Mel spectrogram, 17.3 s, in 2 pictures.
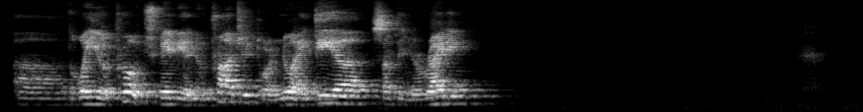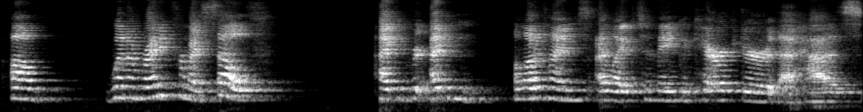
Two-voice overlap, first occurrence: none

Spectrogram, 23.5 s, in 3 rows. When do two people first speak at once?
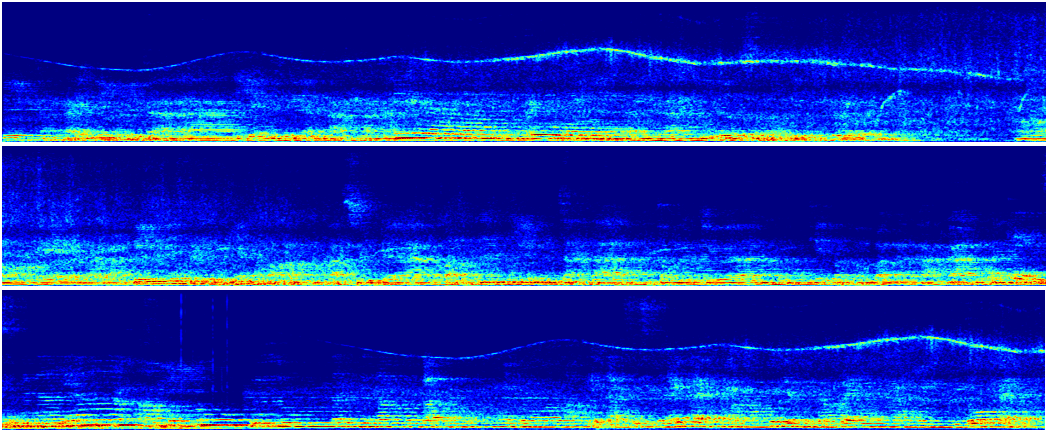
2.9 s

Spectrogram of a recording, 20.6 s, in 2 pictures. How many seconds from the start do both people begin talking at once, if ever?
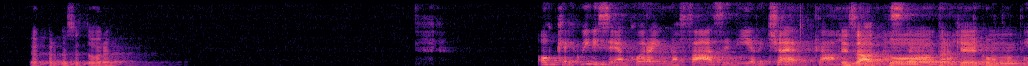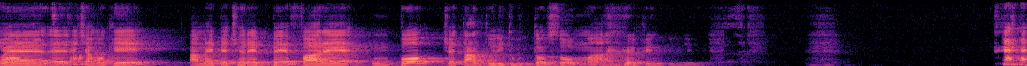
8.4 s

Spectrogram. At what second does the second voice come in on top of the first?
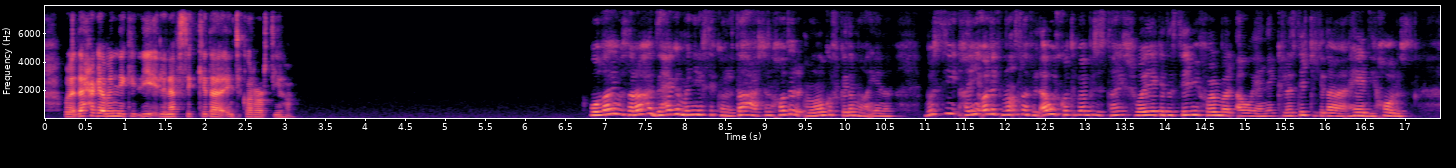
none

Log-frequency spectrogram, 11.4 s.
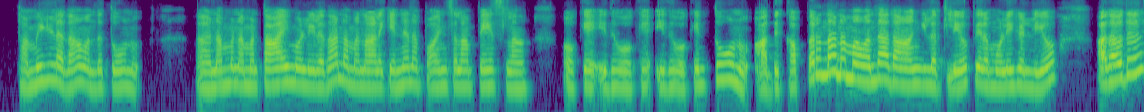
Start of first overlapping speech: none

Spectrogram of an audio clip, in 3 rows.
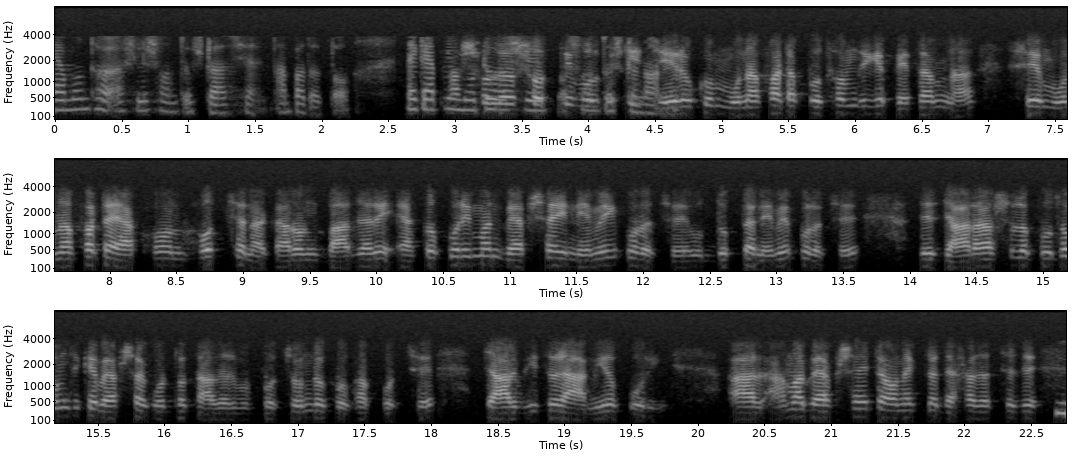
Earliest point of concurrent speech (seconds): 3.0 s

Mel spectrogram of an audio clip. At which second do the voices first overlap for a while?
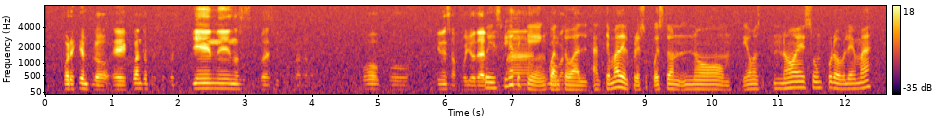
6.6 s

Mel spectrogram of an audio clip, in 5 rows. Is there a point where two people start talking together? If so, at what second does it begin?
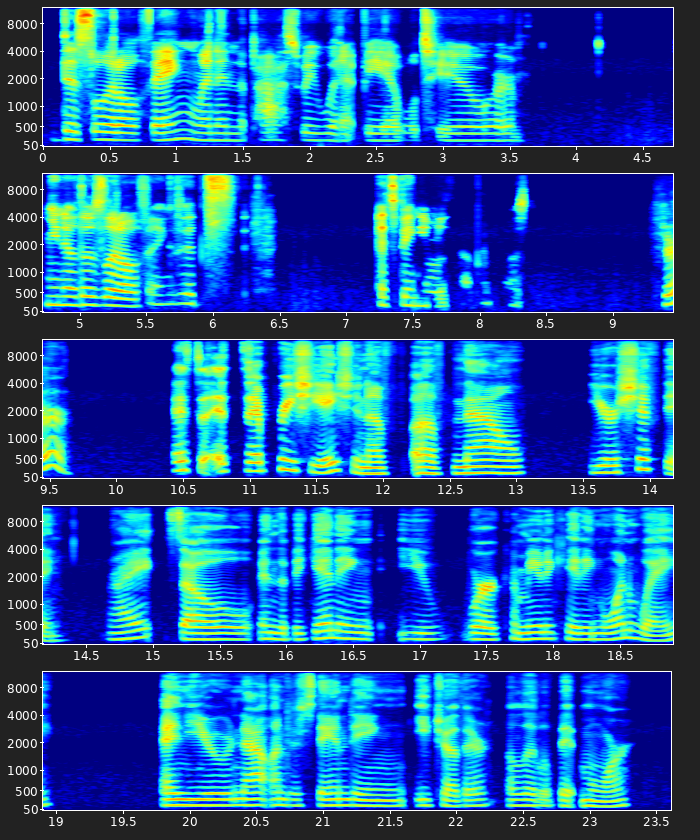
none

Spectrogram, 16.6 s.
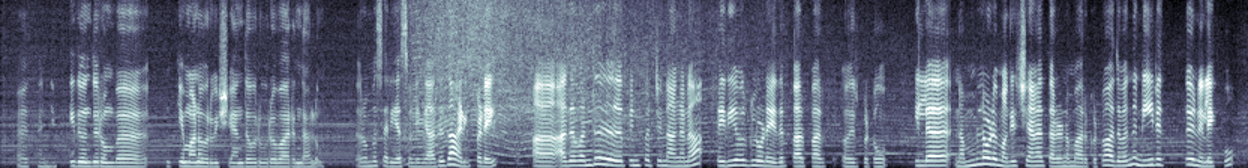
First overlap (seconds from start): none

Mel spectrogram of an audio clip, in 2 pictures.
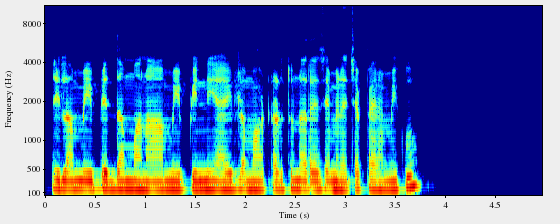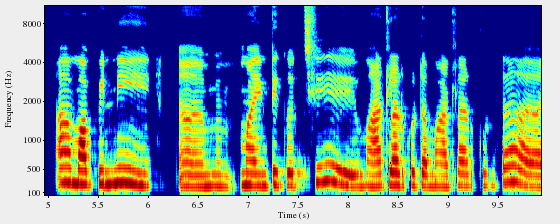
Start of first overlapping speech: none

